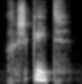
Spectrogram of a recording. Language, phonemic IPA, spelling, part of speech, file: Dutch, /ɣəˈskeːt/, geskatet, verb, Nl-geskatet.ogg
- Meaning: past participle of skaten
